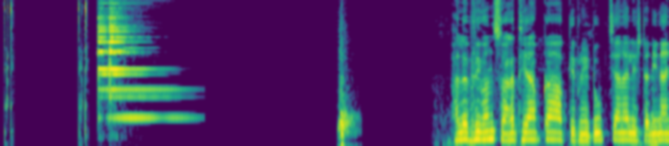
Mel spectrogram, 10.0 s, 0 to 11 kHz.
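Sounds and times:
notification bell ding: 1.5s - 3.1s.

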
